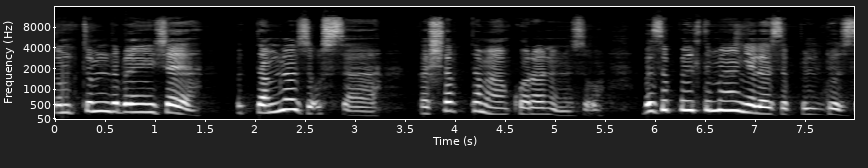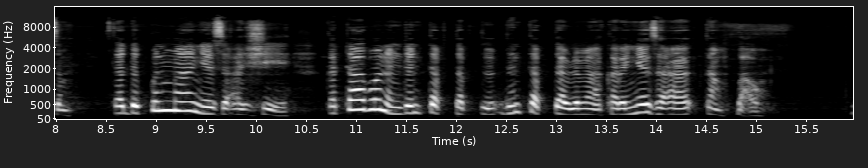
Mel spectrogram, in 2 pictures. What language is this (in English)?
Dagbani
